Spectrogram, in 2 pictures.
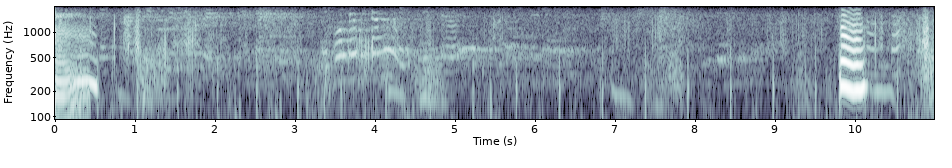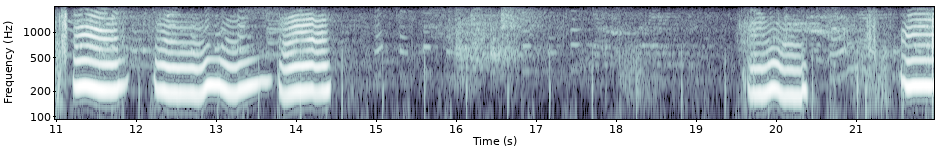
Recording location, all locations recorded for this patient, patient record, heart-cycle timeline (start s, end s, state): mitral valve (MV)
aortic valve (AV)+pulmonary valve (PV)+tricuspid valve (TV)+mitral valve (MV)
#Age: Child
#Sex: Male
#Height: 87.0 cm
#Weight: 12.5 kg
#Pregnancy status: False
#Murmur: Unknown
#Murmur locations: nan
#Most audible location: nan
#Systolic murmur timing: nan
#Systolic murmur shape: nan
#Systolic murmur grading: nan
#Systolic murmur pitch: nan
#Systolic murmur quality: nan
#Diastolic murmur timing: nan
#Diastolic murmur shape: nan
#Diastolic murmur grading: nan
#Diastolic murmur pitch: nan
#Diastolic murmur quality: nan
#Outcome: Abnormal
#Campaign: 2015 screening campaign
0.00	5.82	unannotated
5.82	6.00	diastole
6.00	6.17	S1
6.17	6.27	systole
6.27	6.37	S2
6.37	6.54	diastole
6.54	6.67	S1
6.67	6.79	systole
6.79	6.90	S2
6.90	7.10	diastole
7.10	7.24	S1
7.24	7.33	systole
7.33	7.43	S2
7.43	7.58	diastole
7.58	7.70	S1
7.70	7.86	systole
7.86	7.94	S2
7.94	8.06	diastole
8.06	8.26	S1
8.26	8.38	systole
8.38	8.50	S2
8.50	8.68	diastole
8.68	8.79	S1
8.79	8.93	systole
8.93	9.02	S2
9.02	9.19	diastole
9.19	9.35	S1
9.35	9.46	systole
9.46	9.55	S2
9.55	9.78	diastole
9.78	14.50	unannotated
14.50	14.62	S2
14.62	14.81	diastole
14.81	14.94	S1
14.94	15.04	systole
15.04	15.15	S2
15.15	15.31	diastole
15.31	15.44	S1
15.44	15.57	systole
15.57	15.68	S2
15.68	15.85	diastole
15.85	16.00	S1
16.00	16.08	systole
16.08	16.18	S2
16.18	16.35	diastole
16.35	16.48	S1
16.48	16.60	systole
16.60	16.71	S2
16.71	16.86	diastole
16.86	17.02	S1
17.02	17.13	systole
17.13	17.23	S2
17.23	17.43	diastole
17.43	17.58	S1
17.58	17.66	systole
17.66	17.76	S2
17.76	17.98	diastole
17.98	21.98	unannotated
